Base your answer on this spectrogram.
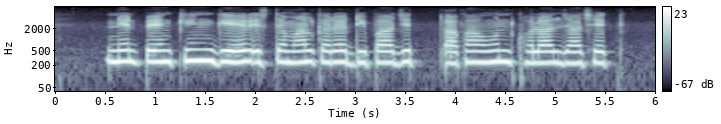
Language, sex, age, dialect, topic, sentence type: Magahi, female, 18-24, Northeastern/Surjapuri, banking, statement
